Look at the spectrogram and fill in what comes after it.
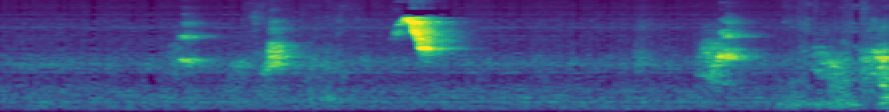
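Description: Small bird chirping: a few short, high, downward-sliding calls spaced irregularly, the loudest about two and a half seconds in.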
